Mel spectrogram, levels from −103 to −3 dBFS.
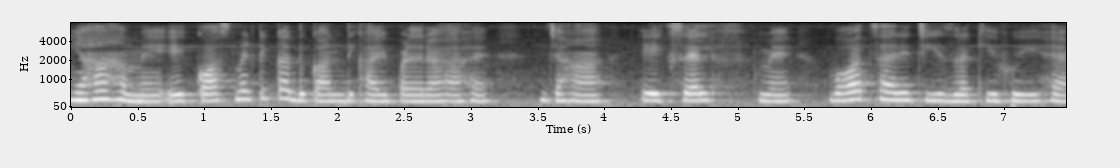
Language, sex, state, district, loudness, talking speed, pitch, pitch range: Hindi, female, Punjab, Kapurthala, -16 LUFS, 160 wpm, 235 Hz, 225-255 Hz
